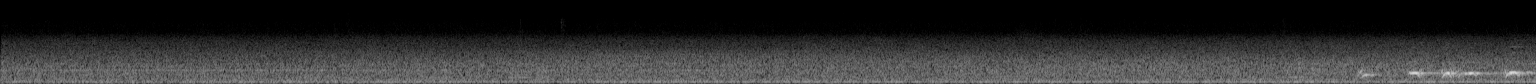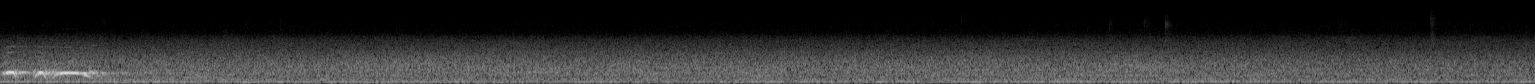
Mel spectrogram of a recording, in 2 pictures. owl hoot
13.6 16.8

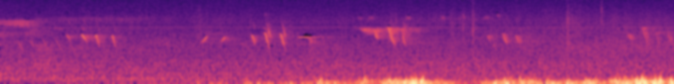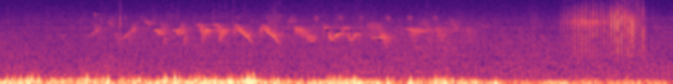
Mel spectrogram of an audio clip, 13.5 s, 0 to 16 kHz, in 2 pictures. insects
9.8 13.4

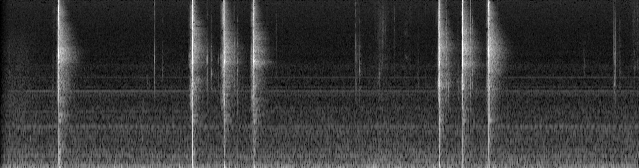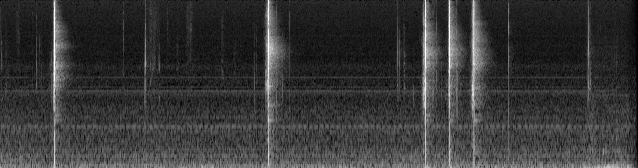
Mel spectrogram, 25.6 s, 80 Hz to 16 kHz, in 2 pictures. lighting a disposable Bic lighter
1.0 1.6, 3.8 5.4, 8.7 10.2, 13.4 14.2, 18.0 18.6, 20.7 23.0

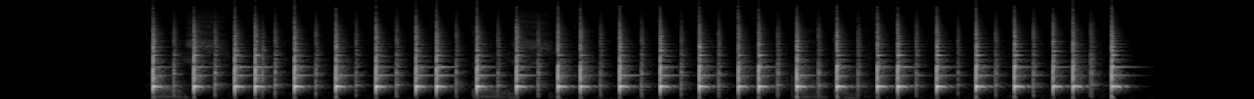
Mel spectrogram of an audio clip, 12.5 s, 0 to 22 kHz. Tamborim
1.5 11.5

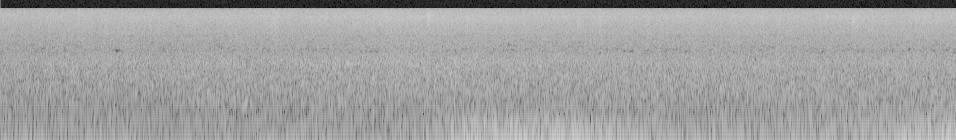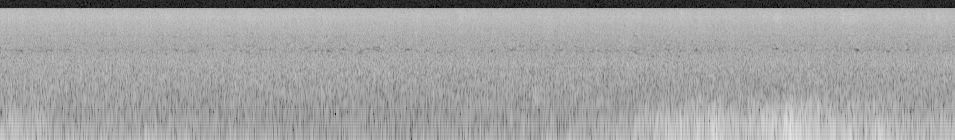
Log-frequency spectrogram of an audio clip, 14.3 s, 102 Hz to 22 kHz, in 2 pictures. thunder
11.9 14.3

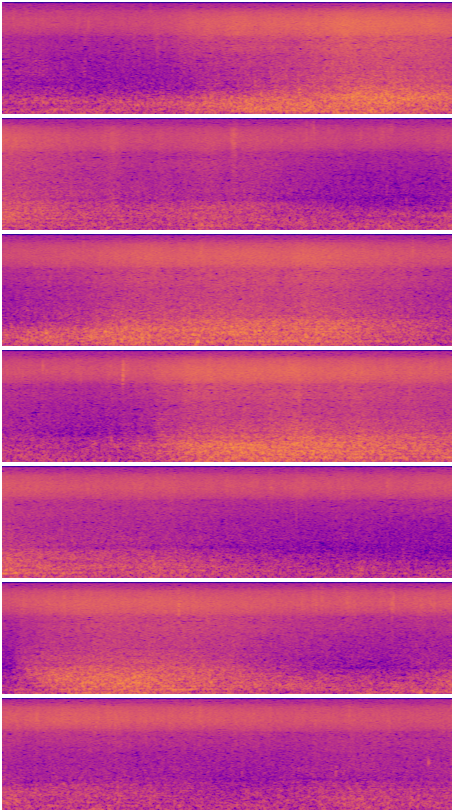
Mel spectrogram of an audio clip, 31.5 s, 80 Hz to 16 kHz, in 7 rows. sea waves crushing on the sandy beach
0.0 7.6, 14.8 20.6, 22.6 31.5

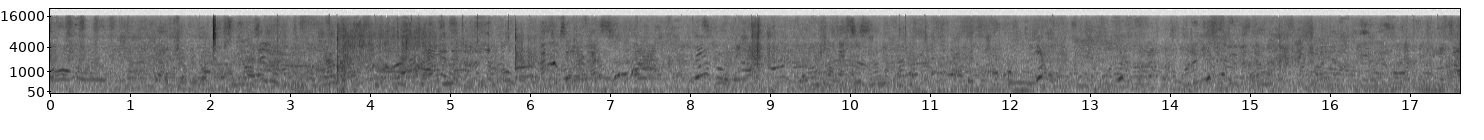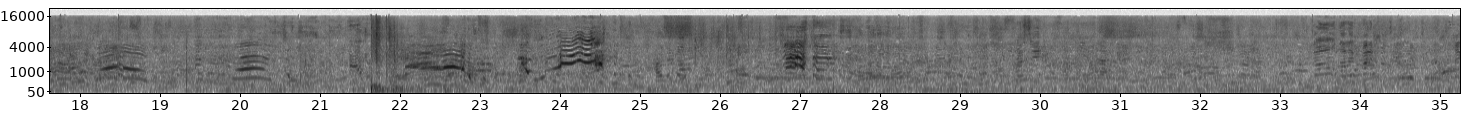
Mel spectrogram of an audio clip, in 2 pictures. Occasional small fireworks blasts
3.3 5.1, 20.8 22.8

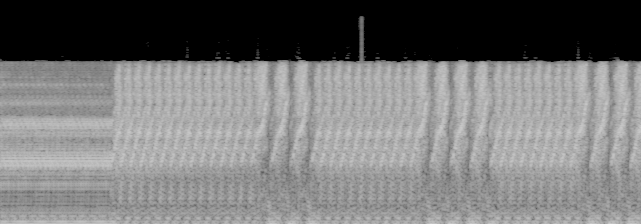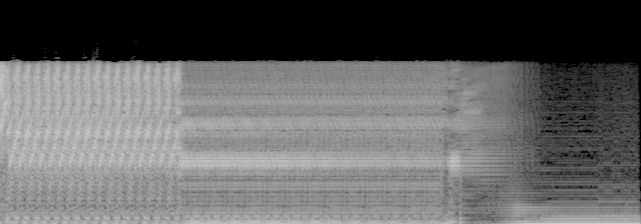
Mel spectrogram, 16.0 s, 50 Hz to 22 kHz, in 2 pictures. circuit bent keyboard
1.4 10.4

